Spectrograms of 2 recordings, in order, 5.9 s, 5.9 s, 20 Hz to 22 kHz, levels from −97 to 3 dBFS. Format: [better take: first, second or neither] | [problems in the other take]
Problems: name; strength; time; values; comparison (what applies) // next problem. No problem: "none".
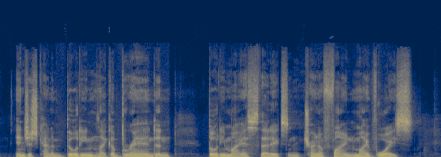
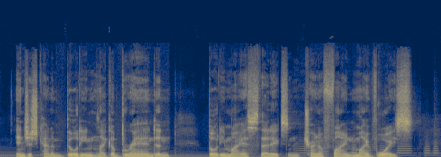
first | background music; faint; throughout; 30 dB below the speech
